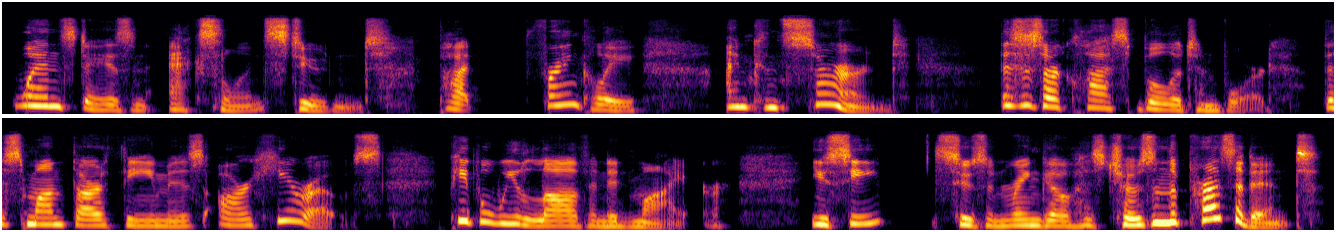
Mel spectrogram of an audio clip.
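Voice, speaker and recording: A woman's voice: medium pitch, sing-song, moderate pace, no room sound, studio quality. A woman playing a prim, concerned schoolteacher, polite and earnest, in a comedy script table read.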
